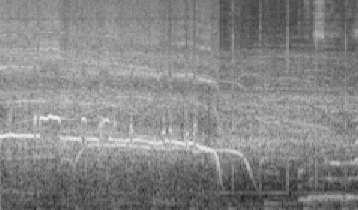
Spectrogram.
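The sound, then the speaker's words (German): A loud concert crowd on a band's tour roars and cheers, with high sustained whoops and yells rising over a dense wash of noise that eases slightly toward the end. “Und jeden Abend seid ihr so laut für uns. Ihr gebt uns so viel Applaus.”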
